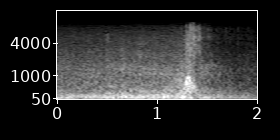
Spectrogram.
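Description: A single short swoosh, rising quickly in pitch, just past the middle, over a low steady background rumble.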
